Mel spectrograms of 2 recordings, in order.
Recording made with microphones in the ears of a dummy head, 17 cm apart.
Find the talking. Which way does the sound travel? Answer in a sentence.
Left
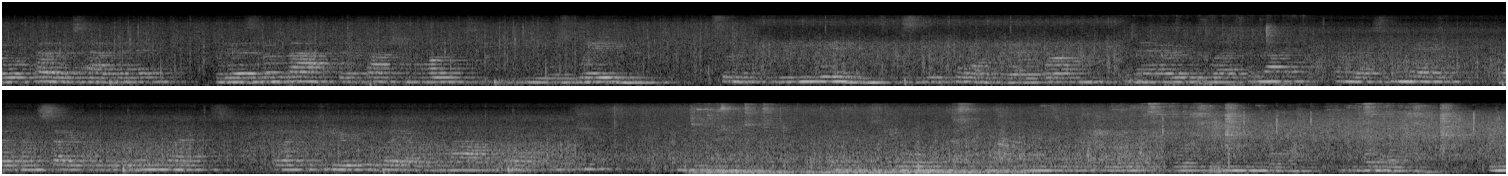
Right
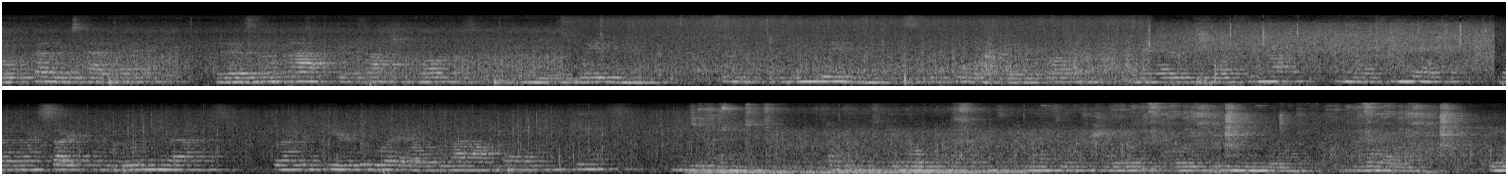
You can hear the talking move to the left.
